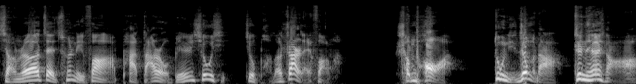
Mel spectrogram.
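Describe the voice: Nothing is heard behind the voice but quiet. The delivery is plain reading aloud.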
